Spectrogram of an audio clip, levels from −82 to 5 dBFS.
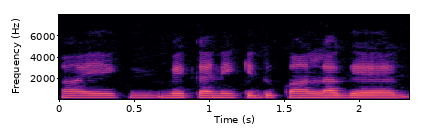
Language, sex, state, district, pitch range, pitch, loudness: Rajasthani, female, Rajasthan, Churu, 170-185 Hz, 180 Hz, -24 LUFS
